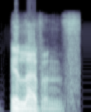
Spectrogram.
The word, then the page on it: eleventh: British English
